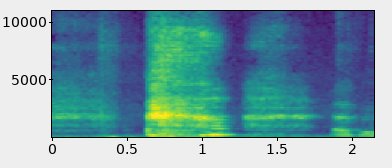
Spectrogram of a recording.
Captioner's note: laughs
